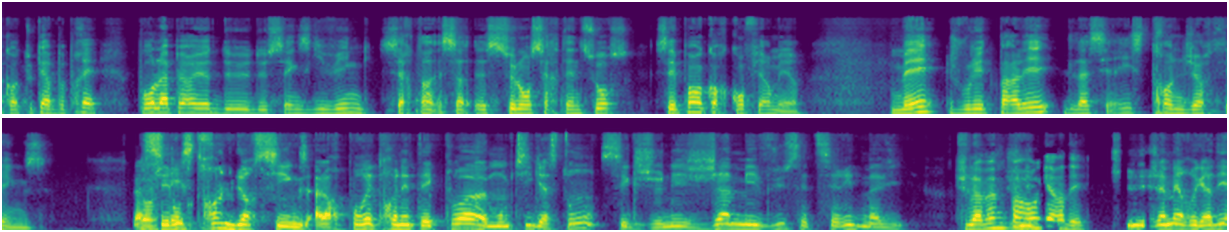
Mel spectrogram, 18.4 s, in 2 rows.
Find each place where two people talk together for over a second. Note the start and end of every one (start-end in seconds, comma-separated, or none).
none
